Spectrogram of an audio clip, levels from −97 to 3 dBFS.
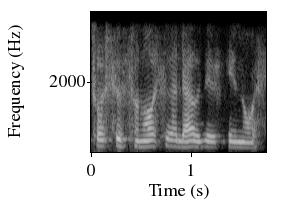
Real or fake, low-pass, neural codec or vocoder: fake; 3.6 kHz; codec, 16 kHz, 2 kbps, X-Codec, HuBERT features, trained on general audio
